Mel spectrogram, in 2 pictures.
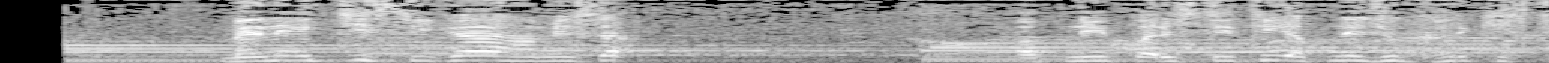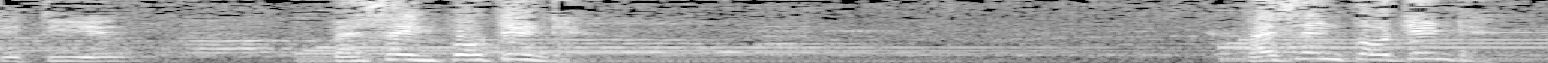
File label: Sad Dialogue; Paisa Important Hai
